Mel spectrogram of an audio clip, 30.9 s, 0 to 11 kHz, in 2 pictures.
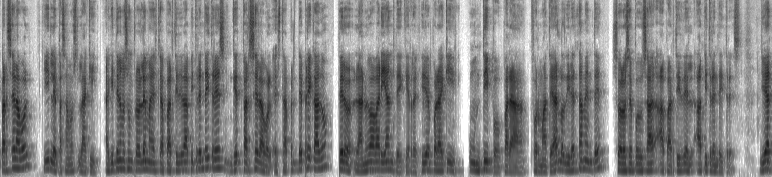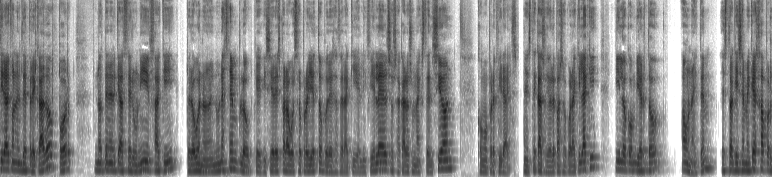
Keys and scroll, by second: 0.7 Tab, 11.6 Tab, 15.5 super+z, 16.5 super+z, 17.3 super+z, 18.0 super+z, 18.5 super+z, 19.0 super+z, 19.7 shift+super+z, 20.3 shift+super+z, 28.8 Tab, 29.7 super+z.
